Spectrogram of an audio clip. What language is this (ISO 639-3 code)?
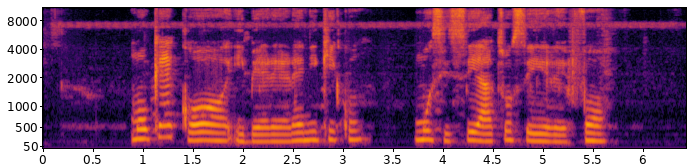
yor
